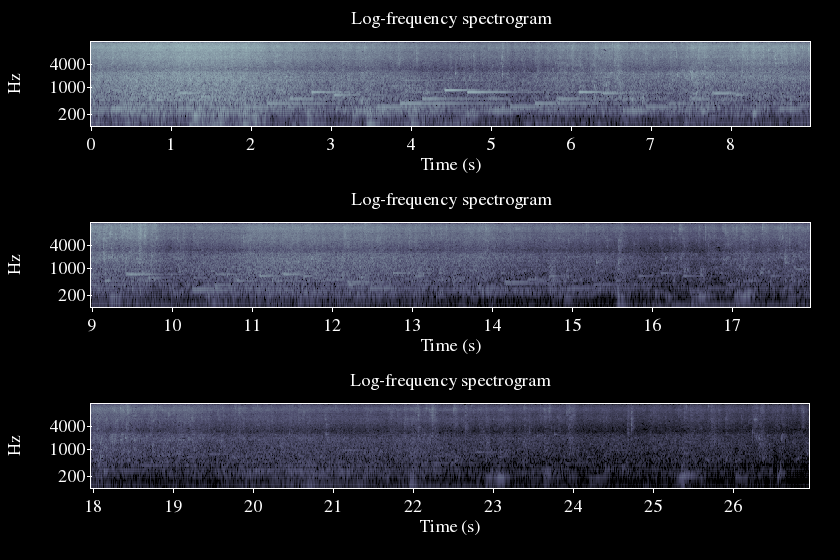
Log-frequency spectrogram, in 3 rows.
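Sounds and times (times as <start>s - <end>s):
wind gusting: 0.0s - 17.6s
ocean surf breaking on shore: 0.0s - 22.8s.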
